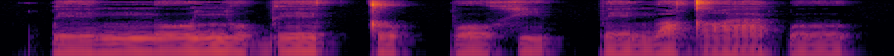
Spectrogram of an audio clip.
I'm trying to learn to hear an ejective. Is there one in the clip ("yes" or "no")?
no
